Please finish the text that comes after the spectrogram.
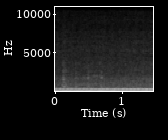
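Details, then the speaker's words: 1951 Chevy pickup, six-volt points-and-condenser ignition, abandoned 40 years, revived; steady, even low idle with no misses, knocks or stumbles and little smoke; the old six runs smoothly and healthy. "You know, it ain't even smoking that bad. No, not bad at all. That is wild."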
